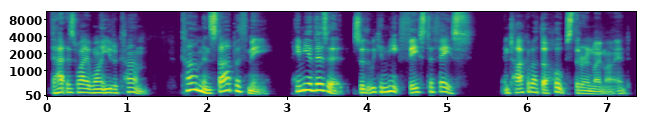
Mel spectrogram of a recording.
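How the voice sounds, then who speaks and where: A man's voice: on the high side, very animated, brisk, darkish tone. A man playing an earnest, restless, rebellious grown son who speaks insistently in a full-cast science fiction audiobook. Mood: defiant, insistent. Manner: insistent, intense, pleading.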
